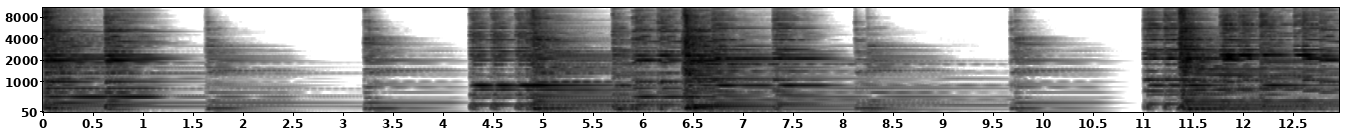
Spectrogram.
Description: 那里的吉他
描述：原声或管弦乐
Tag: 74 bpm Acoustic Loops Guitar Acoustic Loops 2.18 MB wav Key : Unknown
